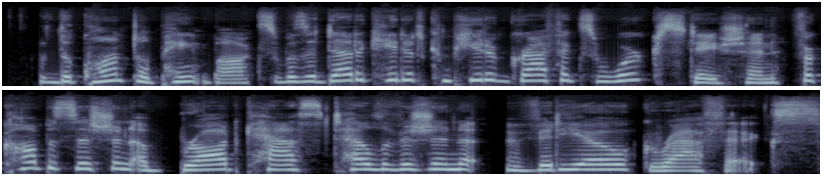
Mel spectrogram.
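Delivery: broadcast news-anchor reading voice. Reading a wiki entry aloud to the other speaker, in a newscaster voice. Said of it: "That was an excellent newscaster voice".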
